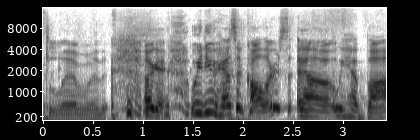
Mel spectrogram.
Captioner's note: laughing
